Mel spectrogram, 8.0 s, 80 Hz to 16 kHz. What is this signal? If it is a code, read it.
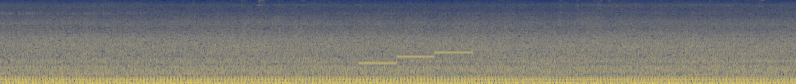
Telephone call progress tone (North American plan), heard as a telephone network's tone, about 980, 1430, 1800 Hz, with phone line noise and street noise. Special information tone.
